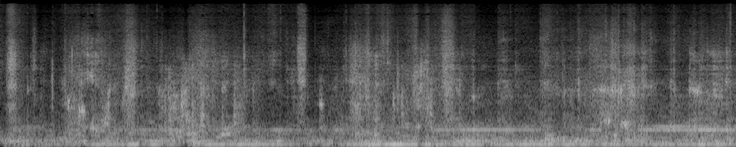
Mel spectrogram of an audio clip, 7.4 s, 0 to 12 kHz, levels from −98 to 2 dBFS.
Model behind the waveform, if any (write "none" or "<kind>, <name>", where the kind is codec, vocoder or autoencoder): codec, DAC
